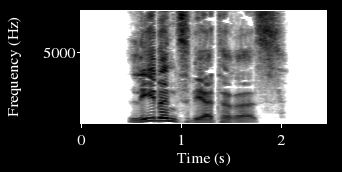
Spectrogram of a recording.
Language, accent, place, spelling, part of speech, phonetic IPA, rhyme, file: German, Germany, Berlin, lebenswerteres, adjective, [ˈleːbn̩sˌveːɐ̯təʁəs], -eːbn̩sveːɐ̯təʁəs, De-lebenswerteres.ogg
- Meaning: strong/mixed nominative/accusative neuter singular comparative degree of lebenswert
